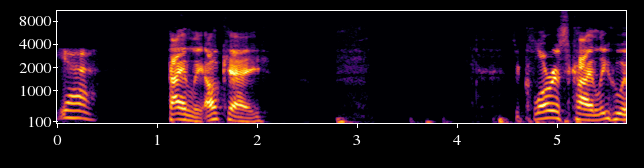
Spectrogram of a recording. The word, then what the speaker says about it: Kylie: are joined today by chloris am I pronouncing your last name right actually is chloris Kylie yeah Kylie okay so Cloris Kylie who is an expert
